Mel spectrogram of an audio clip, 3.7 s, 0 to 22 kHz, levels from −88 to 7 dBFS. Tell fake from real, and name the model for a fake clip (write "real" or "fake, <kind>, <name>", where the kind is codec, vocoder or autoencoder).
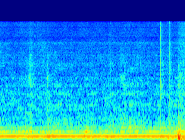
fake, codec, SNAC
